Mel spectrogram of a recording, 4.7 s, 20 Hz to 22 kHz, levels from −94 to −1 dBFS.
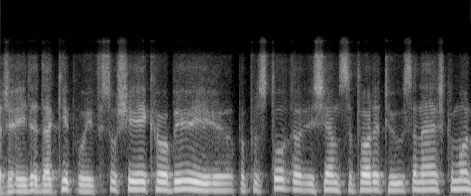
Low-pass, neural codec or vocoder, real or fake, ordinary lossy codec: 7.2 kHz; codec, 16 kHz, 0.2 kbps, FocalCodec; fake; Opus, 16 kbps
